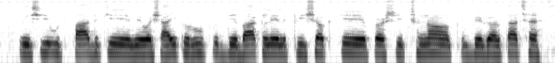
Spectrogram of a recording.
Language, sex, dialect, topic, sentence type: Maithili, male, Southern/Standard, agriculture, statement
